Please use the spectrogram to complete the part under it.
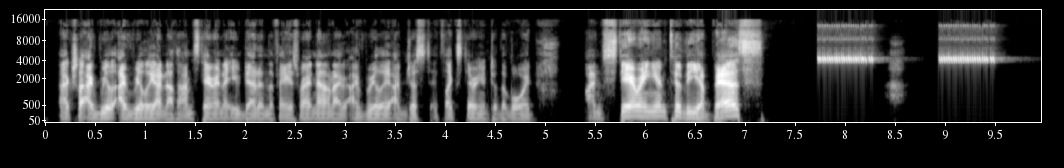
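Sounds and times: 
speech: 0.2s - 7.2s
cricket chirping: 7.7s - 9.7s.

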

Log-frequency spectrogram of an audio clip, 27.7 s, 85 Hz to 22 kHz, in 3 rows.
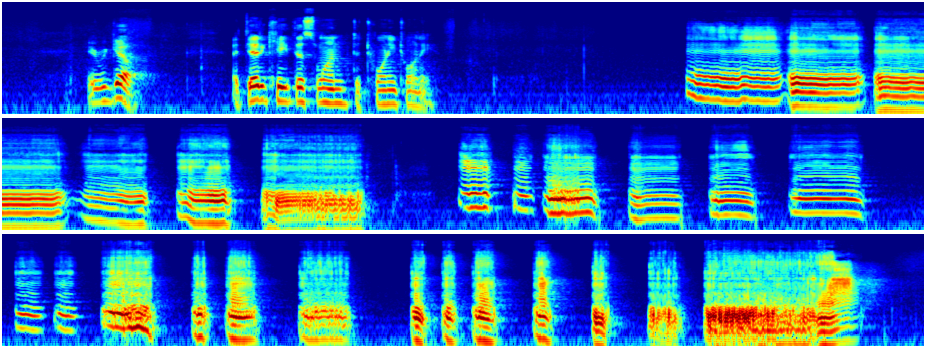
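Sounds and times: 
speech: 0.8s - 1.5s, 2.3s - 4.6s, 6.8s - 9.5s
fart noises from a novelty fart instrument: 6.8s - 13.0s, 13.8s - 17.9s, 18.6s - 27.3s.

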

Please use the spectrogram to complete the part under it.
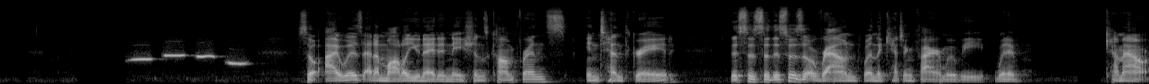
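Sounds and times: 
person whistling a short four-note tune: 1.3s - 2.6s
speech: 3.0s - 10.4s, 11.0s - 11.4s.

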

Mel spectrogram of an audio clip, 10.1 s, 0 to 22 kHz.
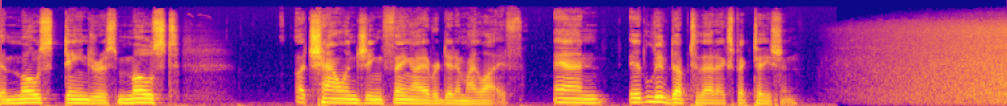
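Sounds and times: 
speech: 0.0s - 2.0s, 3.0s - 8.0s
rushing water from an intense river waterfall: 8.3s - 10.0s.

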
